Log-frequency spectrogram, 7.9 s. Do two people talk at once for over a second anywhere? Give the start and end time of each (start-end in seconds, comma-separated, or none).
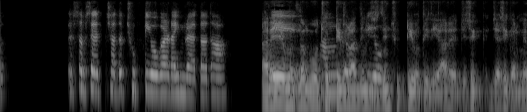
4.0-5.7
